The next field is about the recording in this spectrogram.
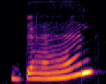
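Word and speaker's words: دال: A dal is the counterpart of the English letter D, which is pronounced by having the tip of the tongue pressed against the top of the mouth, right behind the front tooth, then slightly pushing air, separating the tongue and the upper mouth.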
